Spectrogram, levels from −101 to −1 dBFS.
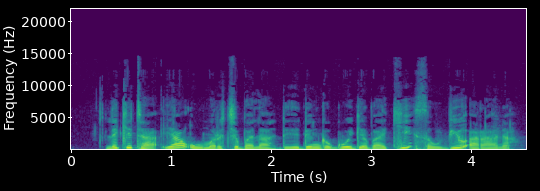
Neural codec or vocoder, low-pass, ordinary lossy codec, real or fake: none; 14.4 kHz; MP3, 64 kbps; real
